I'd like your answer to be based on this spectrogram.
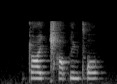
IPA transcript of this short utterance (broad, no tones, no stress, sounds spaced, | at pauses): ʈ ɑ e̯ ǁʰ ɑ p i ɳ tʼ ɔ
